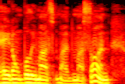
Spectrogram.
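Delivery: ordinary talk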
